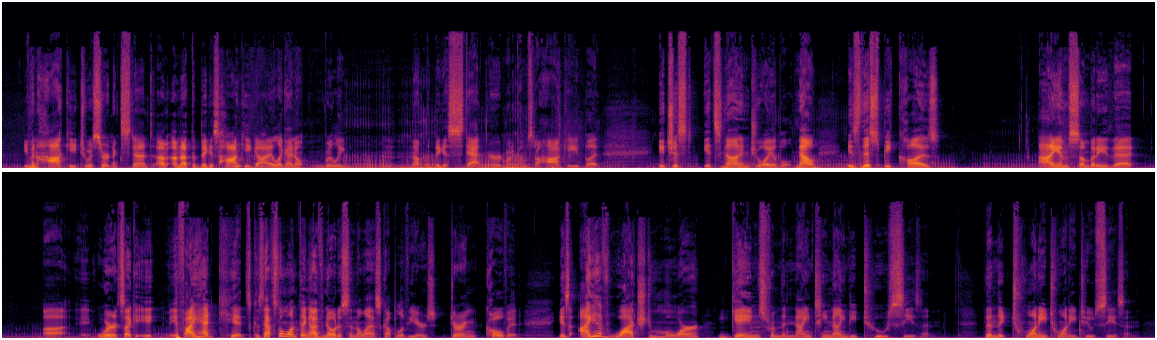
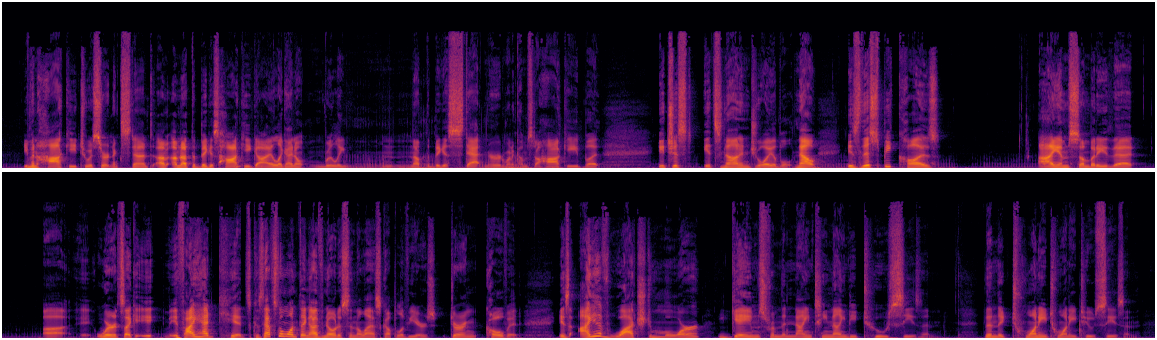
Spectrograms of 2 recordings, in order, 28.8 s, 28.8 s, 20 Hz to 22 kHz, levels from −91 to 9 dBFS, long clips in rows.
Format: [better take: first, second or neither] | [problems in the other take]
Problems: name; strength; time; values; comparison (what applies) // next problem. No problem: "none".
second | animal sounds; loud; throughout; 9 dB below the speech; faint in the second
